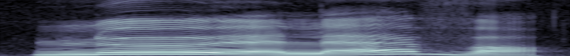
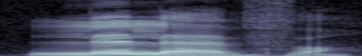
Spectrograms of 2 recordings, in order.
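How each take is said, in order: First: The article keeps its own vowel before the noun. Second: The article's vowel drops and merges with the noun. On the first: The speaker calls it wrong. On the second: The speaker calls it right.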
